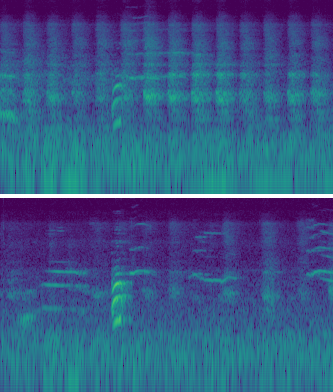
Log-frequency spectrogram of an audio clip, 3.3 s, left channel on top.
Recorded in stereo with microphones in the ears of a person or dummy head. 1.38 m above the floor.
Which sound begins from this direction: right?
A dog barking, at 1.1 s.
